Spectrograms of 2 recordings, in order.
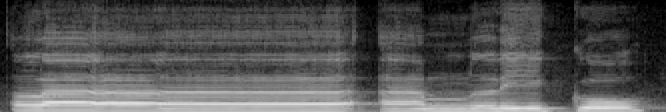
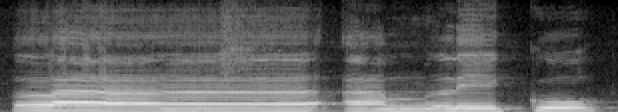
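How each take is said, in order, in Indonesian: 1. Vokal itu dibaca panjang, lima harakat. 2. Vokal itu dibaca panjang, lima harakat.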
